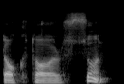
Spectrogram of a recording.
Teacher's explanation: When it comes to doctor, I have o at the end. So that's why it continues with doktor sun, because it's a round vowel.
